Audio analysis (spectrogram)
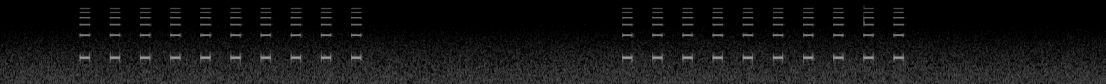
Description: Beep code, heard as beeps from a small speaker, played twice, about 1300 Hz. 10 short. In AMI BIOS tables: CMOS shutdown register error.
